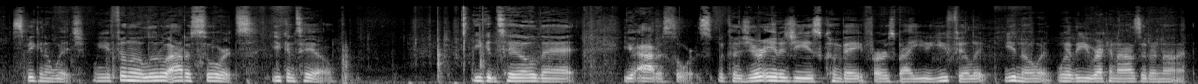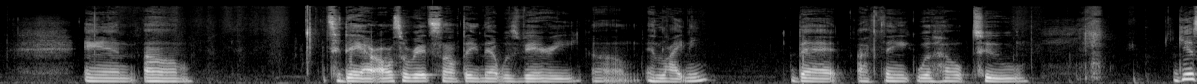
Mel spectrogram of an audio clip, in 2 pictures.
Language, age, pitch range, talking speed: English, 40-59, 135-155 Hz, 155 wpm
